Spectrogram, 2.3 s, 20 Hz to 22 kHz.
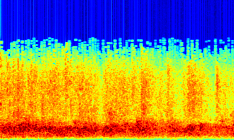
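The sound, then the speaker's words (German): Applause for the young people from a gathered audience, with dense, continuous clapping from many hands that holds at an even, moderate level throughout. “Mal einen Applaus für die Jugend, das ist wirklich schon fast 3 Jahre her.”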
